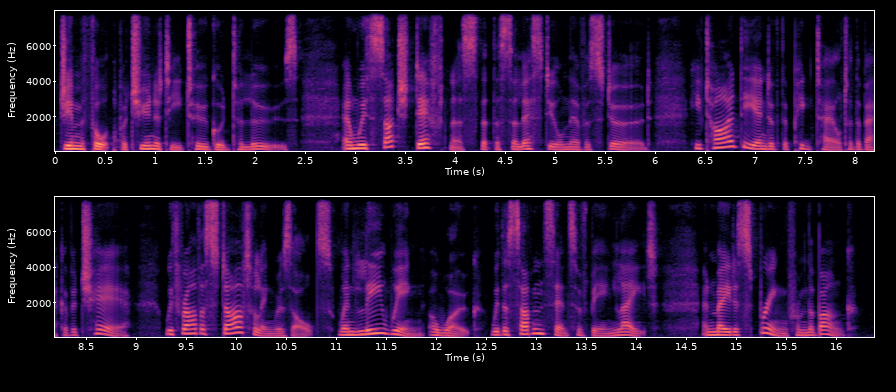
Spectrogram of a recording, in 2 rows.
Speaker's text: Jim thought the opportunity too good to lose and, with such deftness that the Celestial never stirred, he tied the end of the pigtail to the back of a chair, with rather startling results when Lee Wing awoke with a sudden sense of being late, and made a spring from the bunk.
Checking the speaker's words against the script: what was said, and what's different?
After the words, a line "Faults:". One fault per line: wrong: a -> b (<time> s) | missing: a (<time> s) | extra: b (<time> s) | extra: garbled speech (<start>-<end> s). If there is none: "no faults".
Jim thought opportunity too good to lose and, with such deftness that the Celestial never stirred, he tied the end of the pigtail to the back of a chair, with rather startling results when Lee Wing awoke with a sudden sense of being late, and made a spring from the bunk.
Faults:
missing: the (0.6 s)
